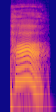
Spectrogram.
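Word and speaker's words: פ: Pa. Pa. Ha. Pa makes the P sound at the beginning of a word. P. P. Anywhere else in a word, pa makes the F sound.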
